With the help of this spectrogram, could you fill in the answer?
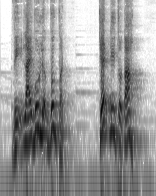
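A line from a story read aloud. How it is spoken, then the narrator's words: Loud shout. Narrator (Vietnamese): hắn hét lớn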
